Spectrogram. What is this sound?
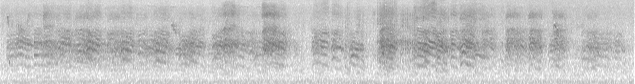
Raven many
You hear many raven cry.
bird, birds, crow, field-recording, raven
